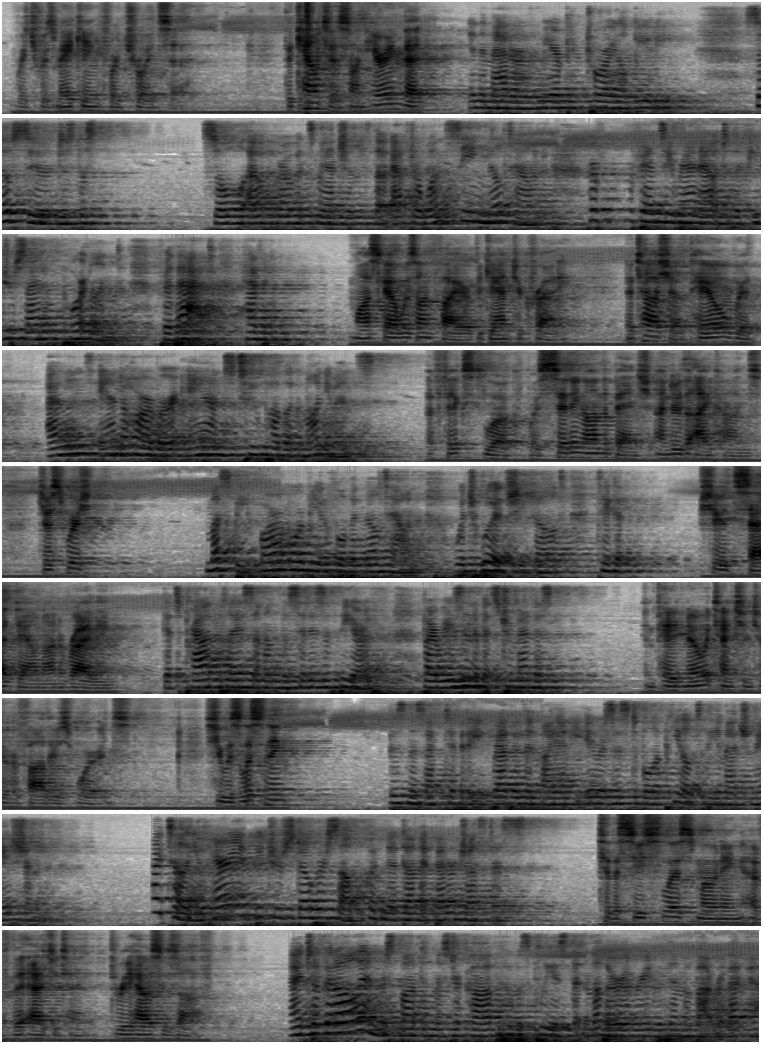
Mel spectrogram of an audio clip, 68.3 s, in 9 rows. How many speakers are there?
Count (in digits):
2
